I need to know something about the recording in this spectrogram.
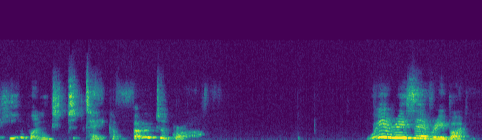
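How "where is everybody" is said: fast, high, loud calling out; eager call. Acted. Scarecrow calling the animals for a photo, fast and loud. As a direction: hurry everyone along. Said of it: "said Track".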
